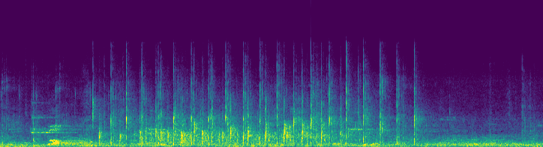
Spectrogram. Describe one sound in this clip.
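A crowd claps in a large echoing hall.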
